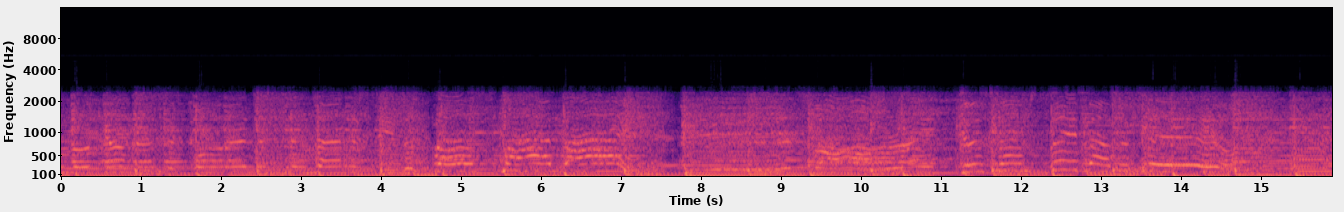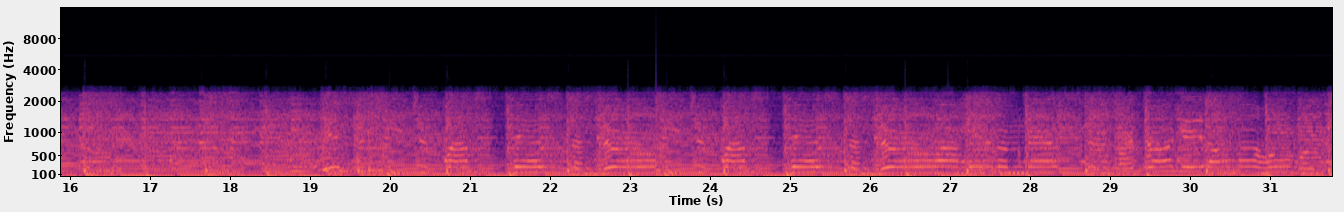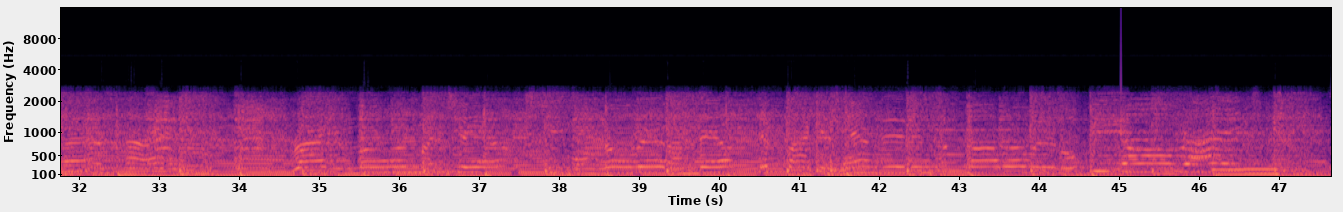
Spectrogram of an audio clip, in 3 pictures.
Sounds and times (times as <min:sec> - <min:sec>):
Music: 0:00.0 - 0:47.6.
